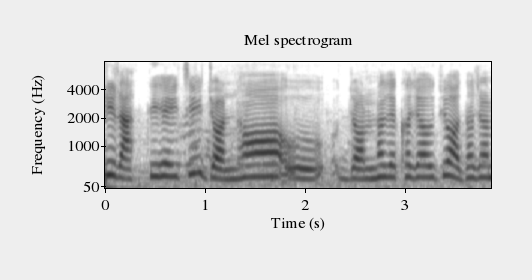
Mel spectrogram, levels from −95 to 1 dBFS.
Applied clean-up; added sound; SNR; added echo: none; none; none; none.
